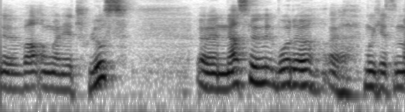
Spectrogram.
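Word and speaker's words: Nuzzel: Äh, Anlass war, äh, der wirkliche Anlass war die, die, die, Einstellung von Nassel oder Nutzel oder ich glaube, Nassel ist äh, die korrekte Aussprache im Englischen, ja.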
